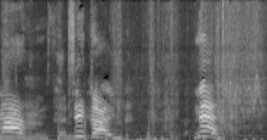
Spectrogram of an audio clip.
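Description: A young child's voice calling out three times in short, high cries that rise and fall in pitch.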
